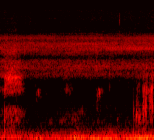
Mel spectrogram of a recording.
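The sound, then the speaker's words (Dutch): Crickets chirp steadily in the background, a soft continuous high-pitched trill over low outdoor rumble, with a few faint bird-like chirps scattered through and no one speaking. “De krekels op de achtergrond worden ook eh, een beetje wakker.”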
